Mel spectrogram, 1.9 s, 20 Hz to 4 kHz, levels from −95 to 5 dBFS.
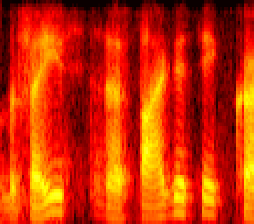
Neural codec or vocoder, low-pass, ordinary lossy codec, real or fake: codec, 16 kHz, 0.8 kbps, ZipCodec; 3.6 kHz; Opus, 16 kbps; fake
